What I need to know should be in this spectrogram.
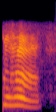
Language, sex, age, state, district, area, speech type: Bengali, female, 45-60, West Bengal, Paschim Medinipur, rural, conversation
